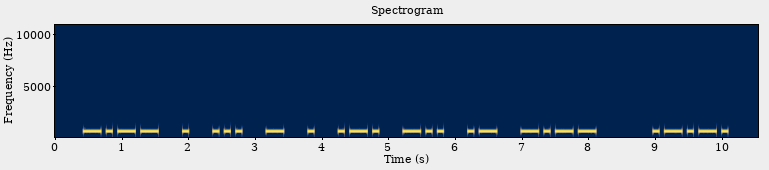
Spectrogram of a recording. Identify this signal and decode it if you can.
Morse code, heard as a keyed tone, about 14 wpm, spaced as for 12 wpm, 680 Hz. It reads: YESTERDAY <AR>
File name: Morsekurs / Witze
